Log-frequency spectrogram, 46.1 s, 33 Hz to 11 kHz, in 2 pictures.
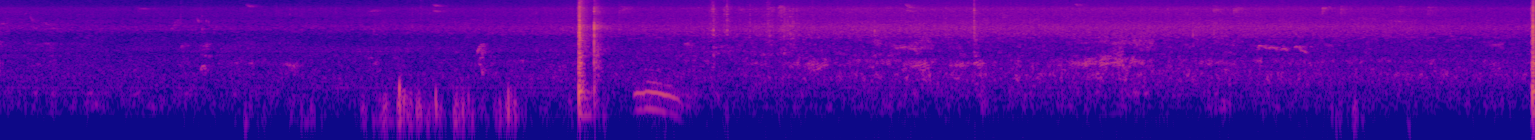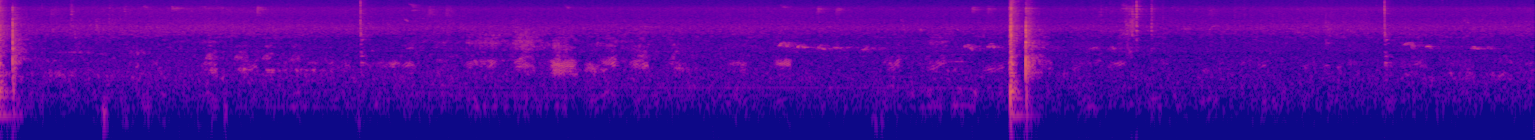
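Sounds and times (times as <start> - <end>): faint bird chirps: 2.0 - 8.0, 8.8 - 15.4, 18.1 - 21.6, 23.8 - 40.1, 41.2 - 46.0
bow string snap: 8.7 - 9.2, 23.0 - 23.5, 28.4 - 28.6, 38.2 - 38.8.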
